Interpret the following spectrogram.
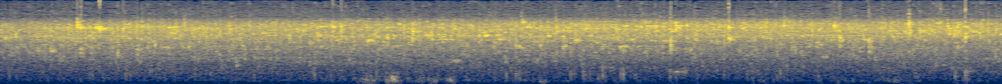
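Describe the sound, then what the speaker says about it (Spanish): A heavy downpour pours over a street in Girón, flooding the main road of Villa de los Caballeros like a river: dense continuous hiss of rain and rushing water, close and steady, with a brief low rumble midway and no talk. "Fuerte aguacero en Girón en estos momentos."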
